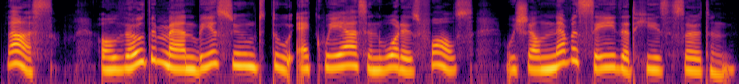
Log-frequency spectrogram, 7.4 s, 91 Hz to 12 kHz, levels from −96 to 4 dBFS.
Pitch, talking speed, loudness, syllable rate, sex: 245 Hz, 160 wpm, -17 LUFS, 4.4 syllables/s, female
